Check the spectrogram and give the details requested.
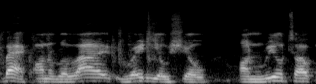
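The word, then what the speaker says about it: RAULI: From 8:30 to 10:30 is the Rely Radio Show on Real Talk 100 Radio. It's spelled Rely on purpose, R-A-U-L-I. It stands for Rebooting and Uniting Lost Energies, everybody.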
